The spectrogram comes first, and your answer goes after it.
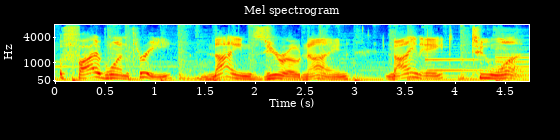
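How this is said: It is read in a put-on radio announcer voice. The speaker calls it right. "in the radio voice"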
